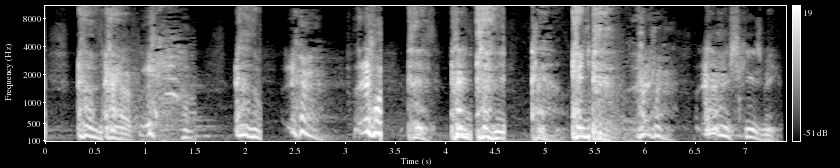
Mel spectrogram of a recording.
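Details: A man coughing repeatedly, interspersed with "excuse me", in a compilation.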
